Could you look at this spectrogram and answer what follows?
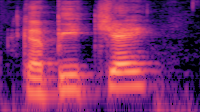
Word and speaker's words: capisce: can't call me cow capisce it's pronounced cabiche it's italian i was being a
